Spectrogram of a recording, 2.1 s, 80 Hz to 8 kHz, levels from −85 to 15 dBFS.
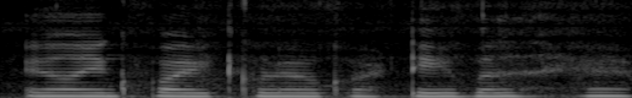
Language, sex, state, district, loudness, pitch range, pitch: Hindi, female, Uttar Pradesh, Ghazipur, -38 LUFS, 265-275 Hz, 270 Hz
